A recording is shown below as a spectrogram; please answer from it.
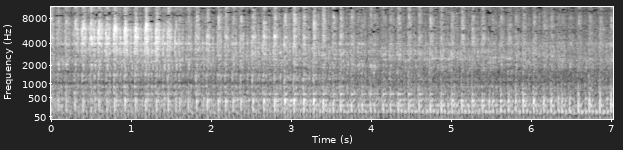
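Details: Rieju RV motorcycle, first start after restoration with engine rebuilt: quick, even popping idle at a steady rate with no knocks or misses; normal idle.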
